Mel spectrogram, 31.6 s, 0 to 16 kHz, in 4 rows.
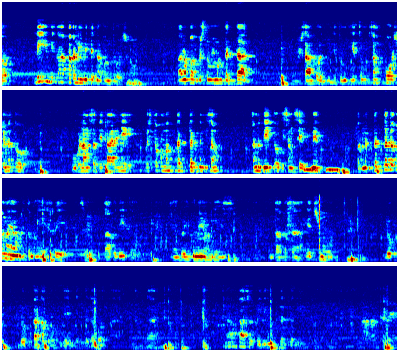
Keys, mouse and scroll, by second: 9.0 middle drag, 9.0 scroll up 2, 14.7 middle click, 20.4 2, 22.4-23.4 typing, 23.8 drag, 25.3 click, 25.7 click, 26.4-26.8 drag, 27.3 drag, 29.2 drag, 30.9 drag.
